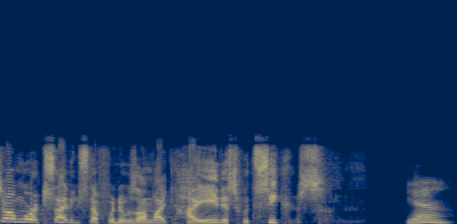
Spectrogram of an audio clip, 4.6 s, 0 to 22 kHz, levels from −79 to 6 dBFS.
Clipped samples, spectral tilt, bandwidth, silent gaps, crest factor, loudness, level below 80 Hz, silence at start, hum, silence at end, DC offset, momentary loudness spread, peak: under 0.1%; -2 dB/octave; 9 kHz; 3.65-4.05 s; 18 dB; -18 LUFS; -70 dBFS; 0 s; none; 0.1 s; under 0.1%; 7 LU; -2 dBFS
